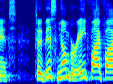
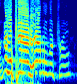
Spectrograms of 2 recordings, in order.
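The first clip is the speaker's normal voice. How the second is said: much higher, louder yelled line; 13 semitones higher, 10 dB louder than usual. Pretend. Student yelling at the professor, full yell. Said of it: "just yell at the professor".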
